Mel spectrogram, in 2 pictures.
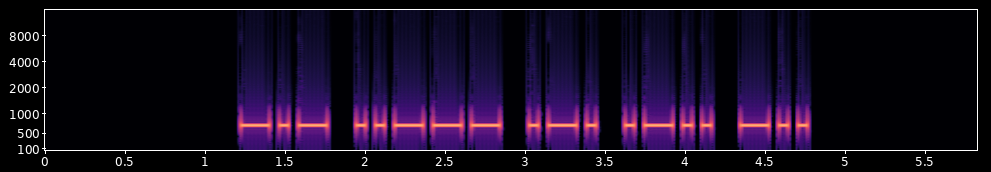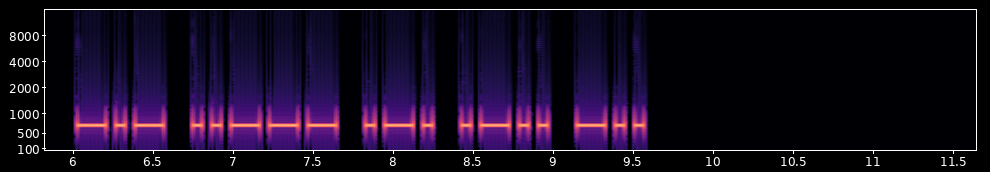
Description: Morse code, heard as a keyed tone, about 20 wpm, 700 Hz. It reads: K2RLD K2RLD
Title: USA Call Signs - 5 Characters - Repeated 2x - 20wpm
